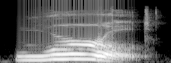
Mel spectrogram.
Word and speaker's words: world: It kind of sounds like were. They were hungry. They were hungry. World, words, work, worms. We're saying were plus another sound at the end. LD, D, M, K. Work, word, world. So because we have an L, it sounds like maybe it's different, but that first part is the same.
